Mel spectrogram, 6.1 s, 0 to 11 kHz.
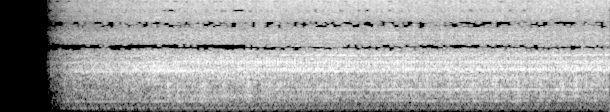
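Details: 2004 BMW E46 M3 started an hour after a short drive with a rough, lumpy idle of about four beats a second, sputtering when the gas is pressed, service engine soon light on, and a vibrating sound.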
